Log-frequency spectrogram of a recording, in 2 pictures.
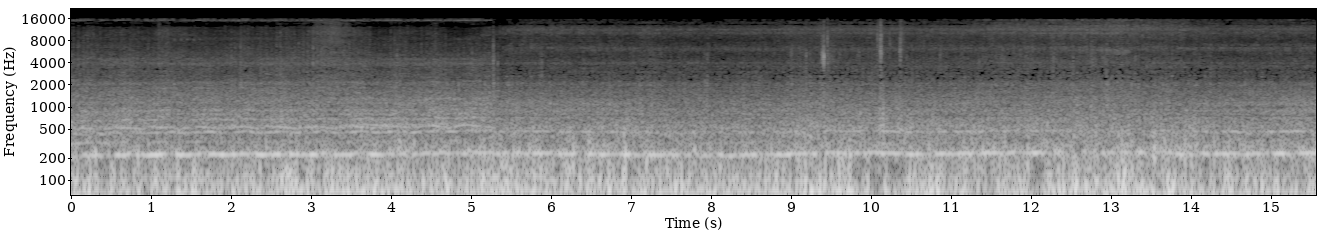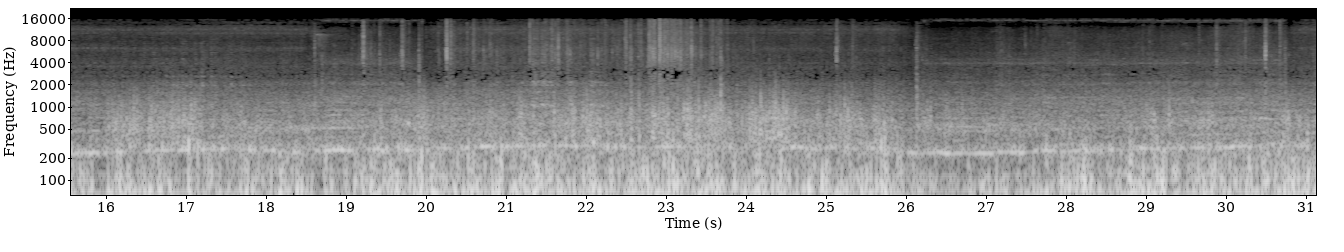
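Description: Electric mountain bike's motor whining steadily under pedal assist, over a constant rumble of tyres and wind on the microphone. About halfway through the whine rises a little in pitch and the rolling noise turns rougher for several seconds.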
